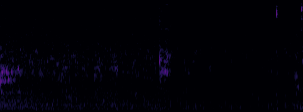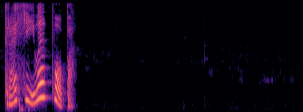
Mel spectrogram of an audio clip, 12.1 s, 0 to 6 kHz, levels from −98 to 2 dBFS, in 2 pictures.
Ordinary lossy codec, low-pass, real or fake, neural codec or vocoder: none; 5.4 kHz; real; none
